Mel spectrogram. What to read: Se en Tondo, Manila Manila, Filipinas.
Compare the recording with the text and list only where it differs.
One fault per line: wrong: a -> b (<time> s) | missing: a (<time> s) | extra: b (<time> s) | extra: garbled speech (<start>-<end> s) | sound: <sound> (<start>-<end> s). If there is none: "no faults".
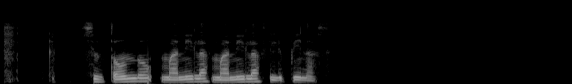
no faults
